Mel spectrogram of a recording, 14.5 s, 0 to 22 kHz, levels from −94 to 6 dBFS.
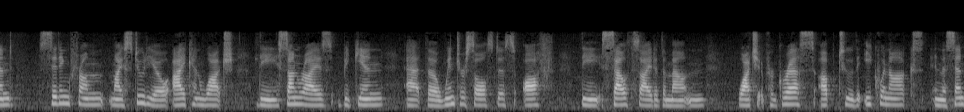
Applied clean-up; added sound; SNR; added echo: none; none; none; none.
